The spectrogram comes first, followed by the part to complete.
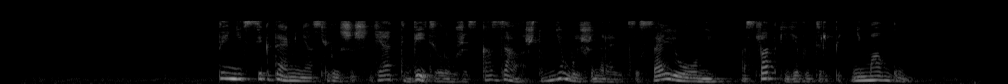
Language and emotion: Russian, angry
